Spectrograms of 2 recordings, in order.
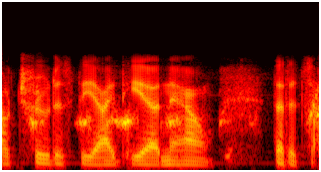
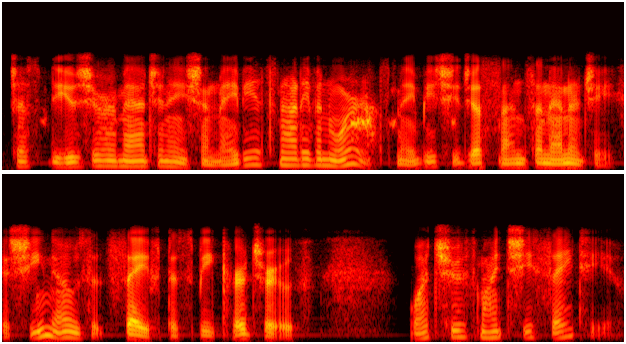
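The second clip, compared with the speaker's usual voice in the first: soft, higher coaxing voice; guided visualization; 5 semitones higher, 3 dB quieter than usual. Acted. Therapist coaxing a tearful client to keep imagining, soft. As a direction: gently encourage her to keep imagining.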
